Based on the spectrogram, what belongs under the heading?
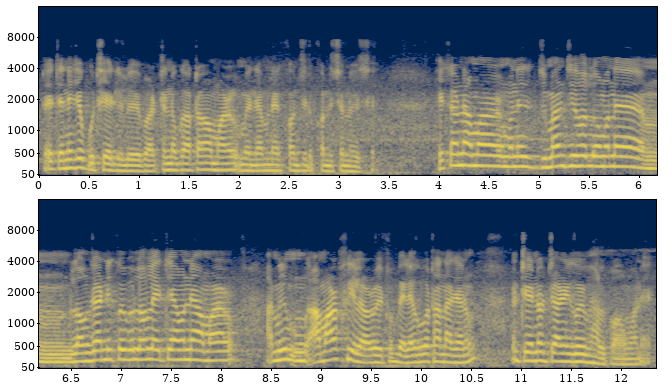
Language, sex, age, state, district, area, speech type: Assamese, male, 45-60, Assam, Golaghat, urban, spontaneous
